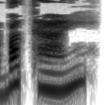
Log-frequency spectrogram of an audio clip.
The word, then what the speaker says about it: Bắc Thái: Cái gì mà Thái Bắc Đế Quân chứ? Ấy, không đúng, nên đọc là Bắc Thái.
